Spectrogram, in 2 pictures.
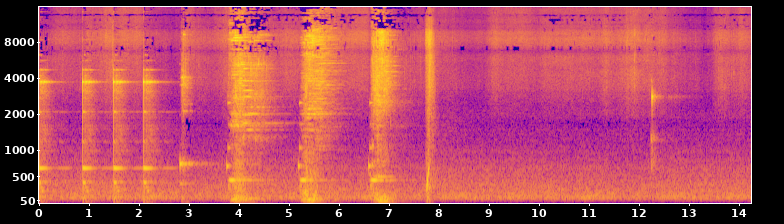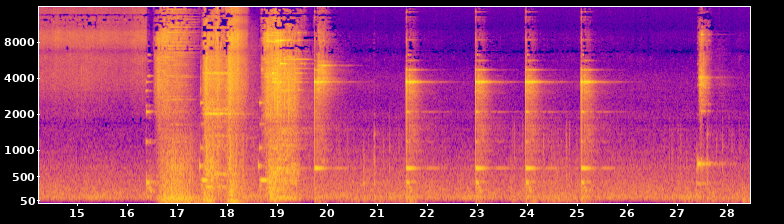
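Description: Short soft chimes ring out again and again.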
